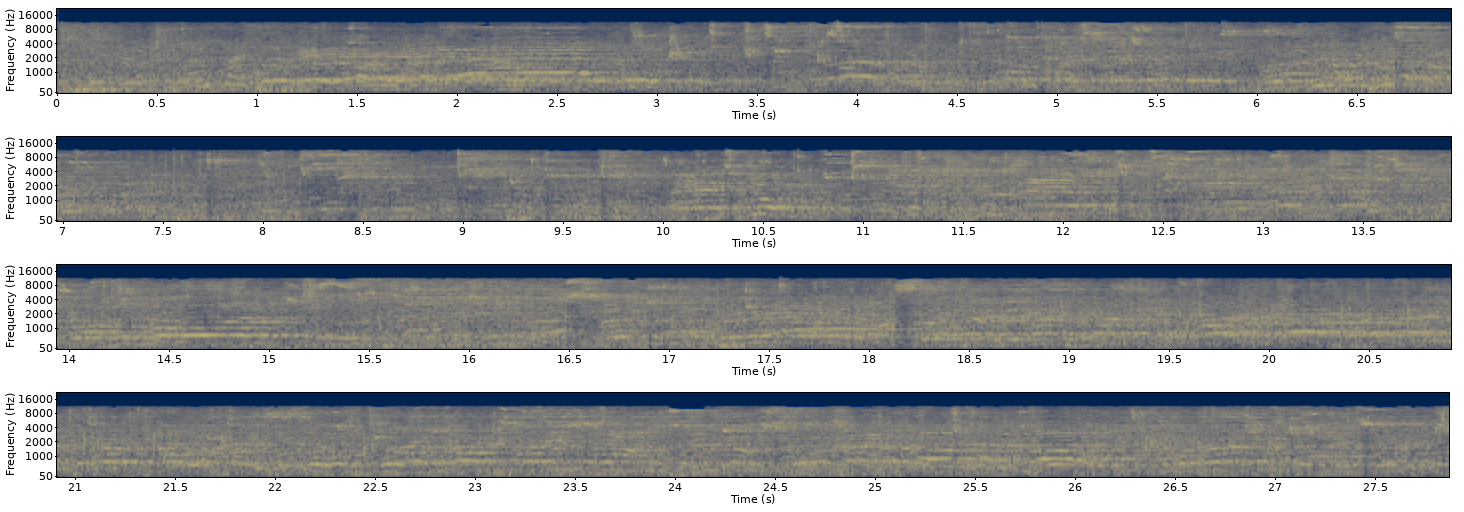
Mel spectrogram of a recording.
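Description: Basketball shoes squeak on a wooden court in a large echoing hall.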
